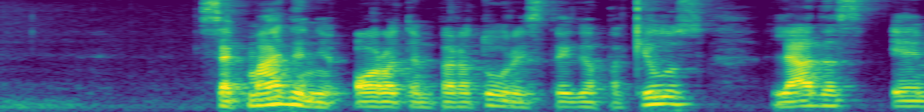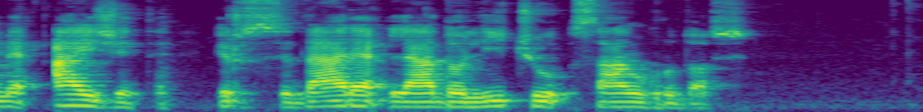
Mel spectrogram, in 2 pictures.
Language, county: Lithuanian, Utena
